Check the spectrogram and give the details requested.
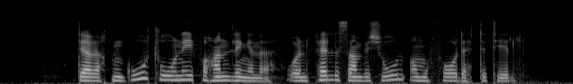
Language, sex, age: Norwegian, female, 41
